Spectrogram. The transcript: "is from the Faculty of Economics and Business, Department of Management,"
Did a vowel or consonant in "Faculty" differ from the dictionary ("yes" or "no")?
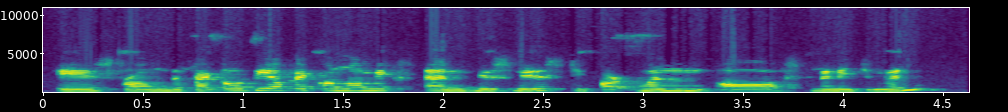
no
